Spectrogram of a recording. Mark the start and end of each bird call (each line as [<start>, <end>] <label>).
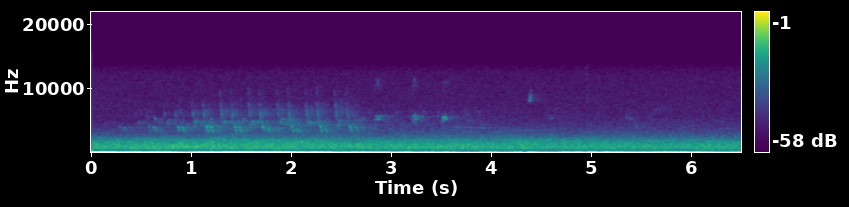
[0.30, 2.70] Ovenbird (Seiurus aurocapilla)
[2.70, 3.70] White-throated Sparrow (Zonotrichia albicollis)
